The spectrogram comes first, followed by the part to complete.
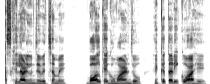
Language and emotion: Sindhi, neutral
